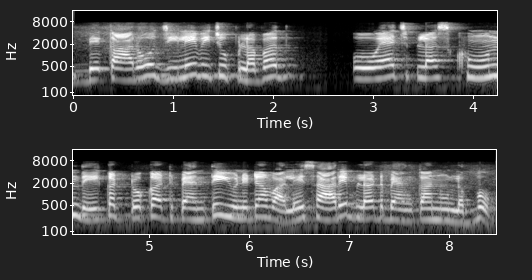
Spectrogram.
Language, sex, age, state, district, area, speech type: Punjabi, female, 45-60, Punjab, Patiala, urban, read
